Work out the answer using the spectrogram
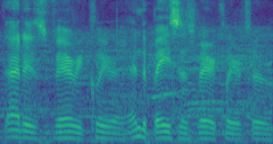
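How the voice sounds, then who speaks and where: A man's voice: mid-range voice, fairly even intonation, moderate pace. A man narrating a casual walkthrough of a large store, thinking aloud in a rambling, observational way. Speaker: vlogger. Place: inside a large home improvement store. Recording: music playing in the background. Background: store music from overhead speakers.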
